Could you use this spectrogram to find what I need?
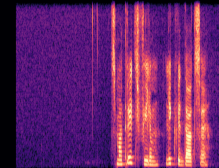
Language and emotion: Russian, positive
